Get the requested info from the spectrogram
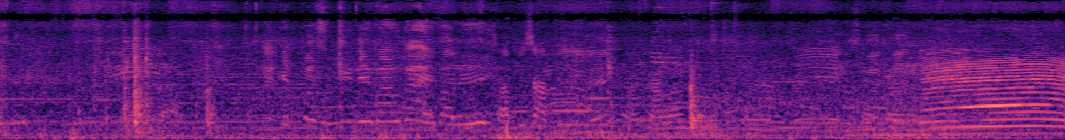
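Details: Cattle coming down from a truck; after noisy shuffling and voices, a long, rich, harmonic moo swells near the end, with background music.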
